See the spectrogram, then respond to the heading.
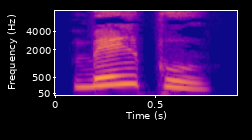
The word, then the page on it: ಬಳಪ: baḷapa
